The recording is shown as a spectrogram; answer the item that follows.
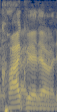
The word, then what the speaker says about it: Quagliarella: I have a champ for, I always butcher his name, Fabio Quagliarella. – Who? Oh, Quagliarella. – Quagliarella. – Quagliarella, there we go.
